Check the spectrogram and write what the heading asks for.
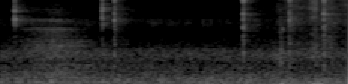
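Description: Near silence with a handful of faint, sharp computer mouse clicks spread through it.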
